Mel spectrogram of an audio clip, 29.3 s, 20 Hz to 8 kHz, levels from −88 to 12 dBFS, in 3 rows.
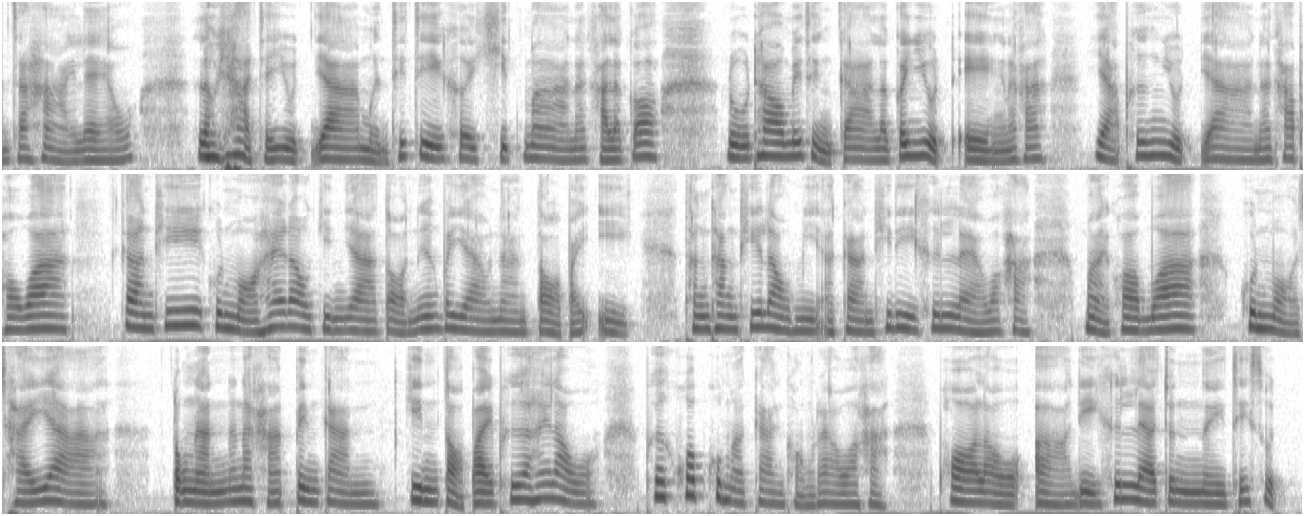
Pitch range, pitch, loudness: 150-185 Hz, 165 Hz, -28 LUFS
